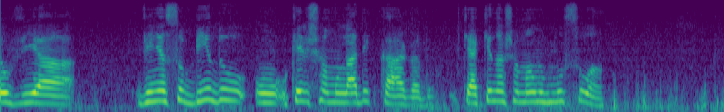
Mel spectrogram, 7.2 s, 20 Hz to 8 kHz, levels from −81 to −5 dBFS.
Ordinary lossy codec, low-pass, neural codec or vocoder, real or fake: none; 7.2 kHz; vocoder, 44.1 kHz, 128 mel bands, Pupu-Vocoder; fake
